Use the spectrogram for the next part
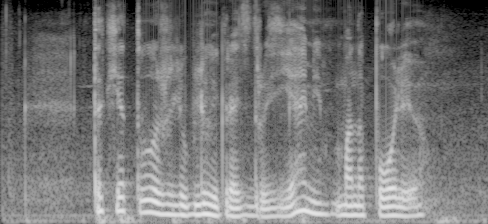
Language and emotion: Russian, positive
